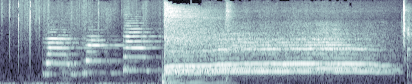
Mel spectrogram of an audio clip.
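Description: A steam train whistle sounds in short harmonic toots, then erupts into one long, loud sustained blast with a burst of hissing steam, holding steady before trailing off.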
